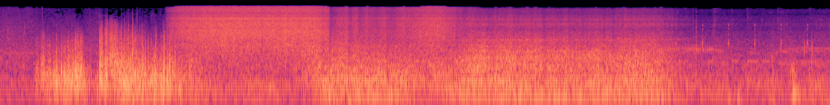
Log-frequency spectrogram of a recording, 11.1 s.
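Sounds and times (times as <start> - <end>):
wind on the microphone: 0.4 - 2.8
heavy rain hissing: 2.2 - 9.0.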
